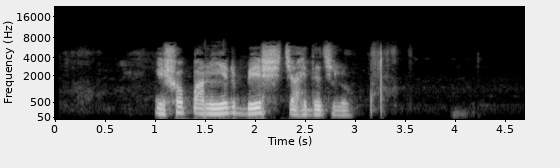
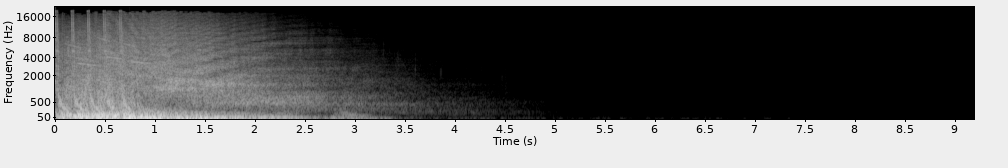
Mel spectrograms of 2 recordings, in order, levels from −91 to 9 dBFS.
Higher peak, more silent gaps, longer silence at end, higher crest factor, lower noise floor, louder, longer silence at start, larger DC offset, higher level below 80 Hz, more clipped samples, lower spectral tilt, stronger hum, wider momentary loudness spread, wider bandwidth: about the same, -2 dBFS vs 0 dBFS; neither; second, 1.45 s vs 6.6 s; about the same, 18 dB vs 20 dB; second, -71 dBFS vs -85 dBFS; about the same, -15 LUFS vs -16 LUFS; first, 1 s vs 0 s; neither; second, -56 dBFS vs -22 dBFS; neither; about the same, -5.5 dB/octave vs -4.5 dB/octave; neither; about the same, 19 LU vs 20 LU; second, 7 kHz vs 19.5 kHz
